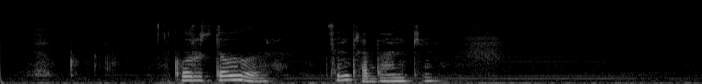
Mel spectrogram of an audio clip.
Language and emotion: Russian, sad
